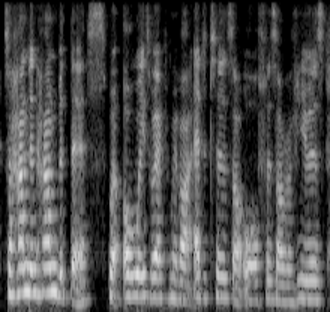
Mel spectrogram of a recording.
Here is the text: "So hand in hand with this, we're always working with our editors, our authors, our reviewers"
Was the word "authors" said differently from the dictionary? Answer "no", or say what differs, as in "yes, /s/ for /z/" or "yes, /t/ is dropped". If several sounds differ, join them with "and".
yes, /f/ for /θ/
